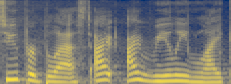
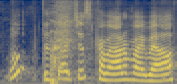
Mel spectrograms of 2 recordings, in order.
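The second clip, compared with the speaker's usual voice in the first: startled oops; 4 semitones higher than usual. Retold or imitated. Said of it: "and I was like".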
